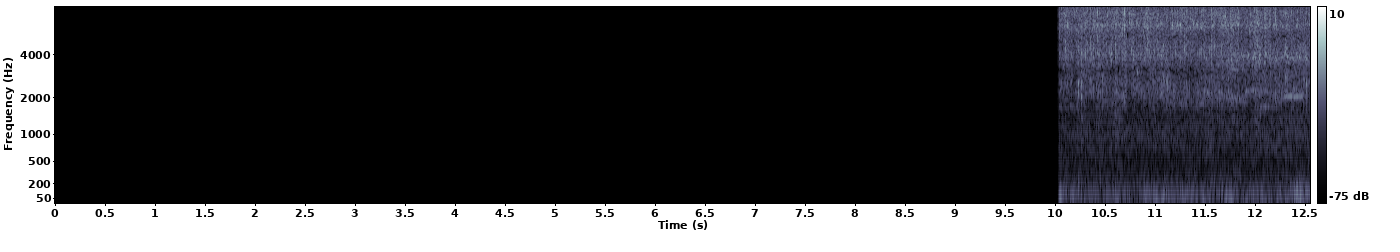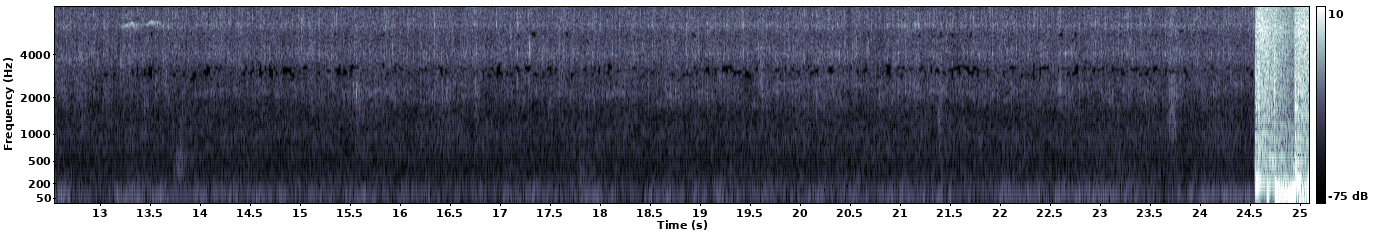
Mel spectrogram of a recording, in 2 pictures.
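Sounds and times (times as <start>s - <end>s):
faint ticks: 10.1s - 24.6s.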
